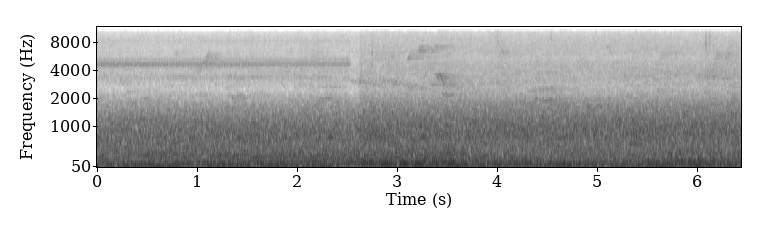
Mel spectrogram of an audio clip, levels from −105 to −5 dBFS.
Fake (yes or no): no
